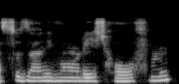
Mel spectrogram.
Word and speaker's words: Suzane von Richthofen: Porque a gente vai falar da Suzane von Richthofen. E, sim, é assim que se pronuncia. É um nome de família alemão.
